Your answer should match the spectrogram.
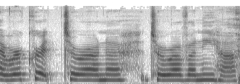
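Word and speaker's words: Rirkrit Tiravanija: Is it Tiran Javia? I probably butchered it. Anyway, look, the art piece is called Untitled. Oh, you can say it. – Yeah, Rikrit Taravaniha.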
